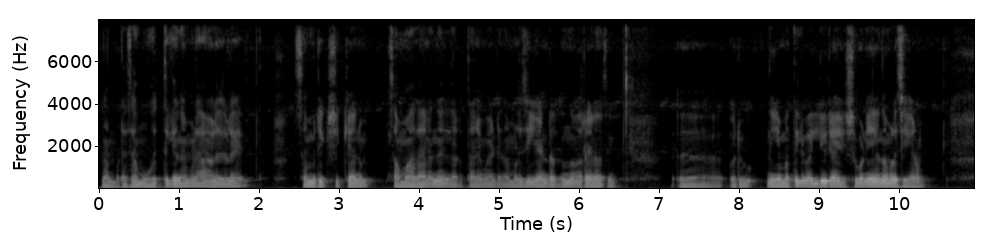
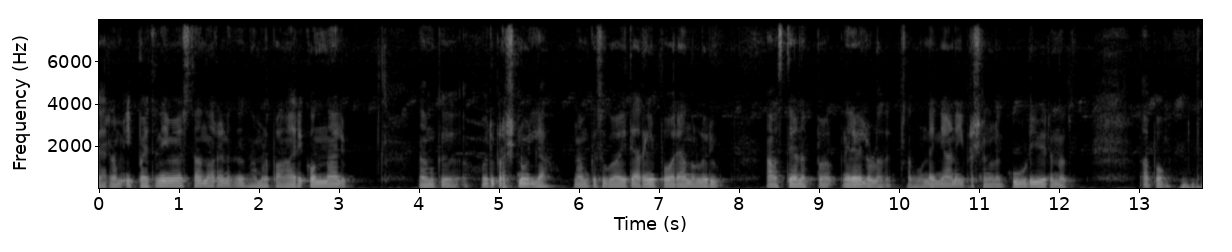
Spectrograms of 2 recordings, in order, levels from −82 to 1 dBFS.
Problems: low volume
